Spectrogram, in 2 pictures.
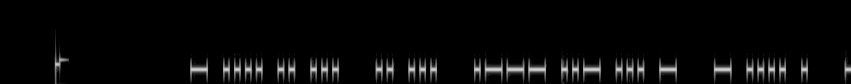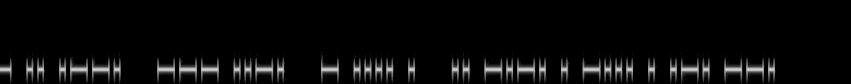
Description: Morse code, heard as a keyed tone, about 22 wpm, 700 Hz. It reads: THIS IS JUST THE TIP OF THE ICEBERG
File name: practice / 22wpm / Sets of 8 Words - 22wpm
